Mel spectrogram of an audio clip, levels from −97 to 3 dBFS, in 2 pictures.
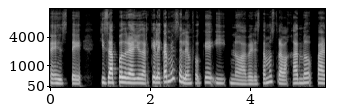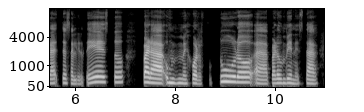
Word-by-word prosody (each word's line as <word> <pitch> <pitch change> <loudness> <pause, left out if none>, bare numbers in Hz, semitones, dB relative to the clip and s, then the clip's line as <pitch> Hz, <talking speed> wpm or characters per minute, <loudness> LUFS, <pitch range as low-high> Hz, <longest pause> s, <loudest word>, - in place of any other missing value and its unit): este, 185 -2 -2 0.4
quizá 220 0 +5
podría 225 -3 +6
ayudar 200 -1 0
que 240 - +1
le 220 - +2
cambies 285 - +1
el 240 -7 +2
enfoque 210 +4 -3
y 195 -2 -8
no, 185 -4 -6
a 160 - -3
ver, 165 0 -5
estamos 200 +10 -6
trabajando 195 +3 -2
para 195 -1 0
ya 205 - -3
salir 175 -4 -10
de 245 +5 +2
esto, 245 0 -4 0.3
para 215 -5 +7
un 205 -3 0
mejor 185 -2 -3
futuro, 245 +2 +2
ah, 175 -2 -2
para 190 +1 -1
un 195 - -6
bienestar, 180 -2 -3
200 Hz, 155 wpm, -22 LUFS, 185-230 Hz, 0.4 s, para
